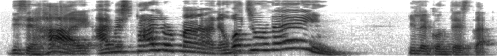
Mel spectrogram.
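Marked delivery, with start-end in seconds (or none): 0.3-3.4 high, loud, drawn-out hero greeting; Spider-Man. Acted. Teacher acting Spider-Man greeting Batman, high hero voice. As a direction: call it out big and high, stretching the words.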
